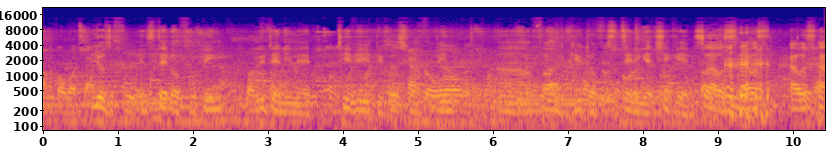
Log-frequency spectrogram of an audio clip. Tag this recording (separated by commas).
Speech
